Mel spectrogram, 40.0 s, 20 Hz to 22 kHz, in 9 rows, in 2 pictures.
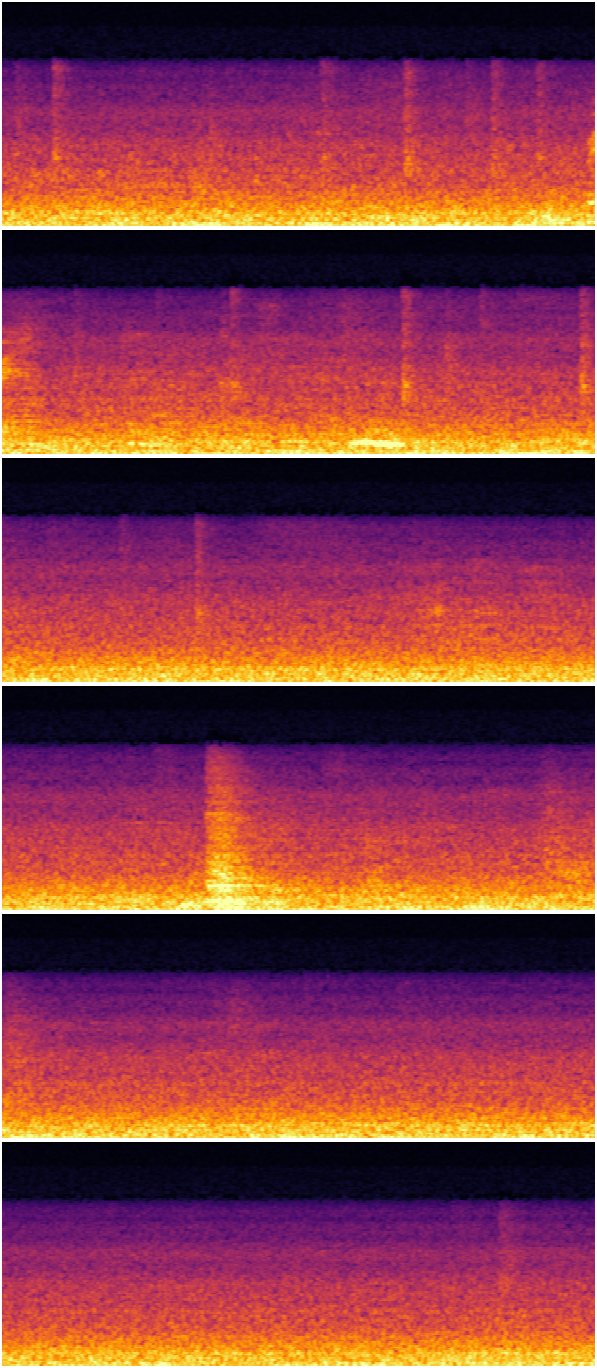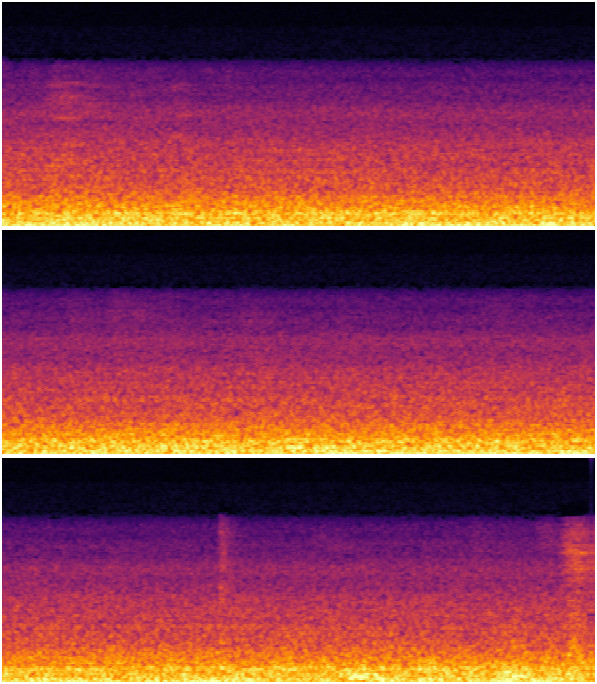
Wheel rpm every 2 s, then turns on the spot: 0, 0, 0, 0, 0, 0, 0, 0, 0, 0, 0, 0, 0, 0, 0, 0, 0, 0, 0, 0.
none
